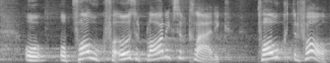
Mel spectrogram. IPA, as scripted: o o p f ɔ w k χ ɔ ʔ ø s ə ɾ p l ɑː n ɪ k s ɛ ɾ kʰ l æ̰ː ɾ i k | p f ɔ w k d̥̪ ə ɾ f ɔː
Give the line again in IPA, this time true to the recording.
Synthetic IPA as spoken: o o p f ɔ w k f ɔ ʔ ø s ə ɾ p l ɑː n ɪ k s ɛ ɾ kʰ l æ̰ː ɾ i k | p f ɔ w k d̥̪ ə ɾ f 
